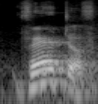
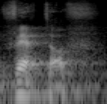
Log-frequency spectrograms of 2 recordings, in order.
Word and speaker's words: Vertov: as being Dziga Vertov, which is the German way of pronouncing Vertov, Vertov.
